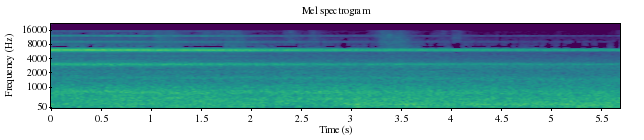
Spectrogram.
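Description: Shinkansen train braking to a stop at the platform, a steady high-pitched brake squeal over the rumble of the train, easing slightly in level.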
